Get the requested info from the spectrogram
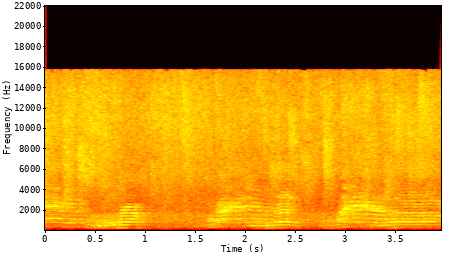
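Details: Two Siamese cats, pets, yowling while their owner showers; drawn-out, wavering meows overlap in a continuous chorus with no pauses.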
